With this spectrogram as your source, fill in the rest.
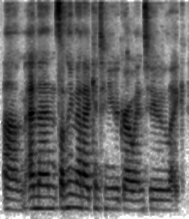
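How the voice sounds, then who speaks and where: A woman's voice: low voice, level tone, fast talker. A woman in her twenties, a college athlete, chatting upbeat in a podcast interview with many fillers. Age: 20s. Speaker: guest, college goalkeeper.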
